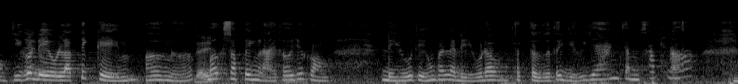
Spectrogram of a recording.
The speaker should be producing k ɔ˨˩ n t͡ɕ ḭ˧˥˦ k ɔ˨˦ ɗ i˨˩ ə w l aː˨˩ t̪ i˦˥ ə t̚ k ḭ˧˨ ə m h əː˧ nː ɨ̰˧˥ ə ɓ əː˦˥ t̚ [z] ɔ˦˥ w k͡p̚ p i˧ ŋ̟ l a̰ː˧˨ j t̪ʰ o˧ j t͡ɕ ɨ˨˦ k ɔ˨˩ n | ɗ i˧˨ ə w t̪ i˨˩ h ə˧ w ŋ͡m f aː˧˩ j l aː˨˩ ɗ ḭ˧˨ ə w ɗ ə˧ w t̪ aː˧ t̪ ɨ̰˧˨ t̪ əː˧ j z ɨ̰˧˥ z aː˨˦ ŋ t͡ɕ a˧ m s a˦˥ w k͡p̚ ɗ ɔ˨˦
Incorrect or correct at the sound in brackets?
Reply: incorrect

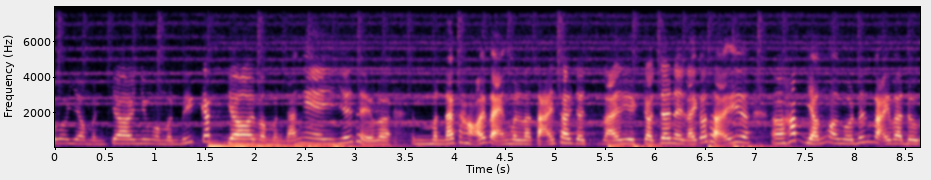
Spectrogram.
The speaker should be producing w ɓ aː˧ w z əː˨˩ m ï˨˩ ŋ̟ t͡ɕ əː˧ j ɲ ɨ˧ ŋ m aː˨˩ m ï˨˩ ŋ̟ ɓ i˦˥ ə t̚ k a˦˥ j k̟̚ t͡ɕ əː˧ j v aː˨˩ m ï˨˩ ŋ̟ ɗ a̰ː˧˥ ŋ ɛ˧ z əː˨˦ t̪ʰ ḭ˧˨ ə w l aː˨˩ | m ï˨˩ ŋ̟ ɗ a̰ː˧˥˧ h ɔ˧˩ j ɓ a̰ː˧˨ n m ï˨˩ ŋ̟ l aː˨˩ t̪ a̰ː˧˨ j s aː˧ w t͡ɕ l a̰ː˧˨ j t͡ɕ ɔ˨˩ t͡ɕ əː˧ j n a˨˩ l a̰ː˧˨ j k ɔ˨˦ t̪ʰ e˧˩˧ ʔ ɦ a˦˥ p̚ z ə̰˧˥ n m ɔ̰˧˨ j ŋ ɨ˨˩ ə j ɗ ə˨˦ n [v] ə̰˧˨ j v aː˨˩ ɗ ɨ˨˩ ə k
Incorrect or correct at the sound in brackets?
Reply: correct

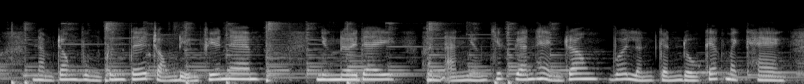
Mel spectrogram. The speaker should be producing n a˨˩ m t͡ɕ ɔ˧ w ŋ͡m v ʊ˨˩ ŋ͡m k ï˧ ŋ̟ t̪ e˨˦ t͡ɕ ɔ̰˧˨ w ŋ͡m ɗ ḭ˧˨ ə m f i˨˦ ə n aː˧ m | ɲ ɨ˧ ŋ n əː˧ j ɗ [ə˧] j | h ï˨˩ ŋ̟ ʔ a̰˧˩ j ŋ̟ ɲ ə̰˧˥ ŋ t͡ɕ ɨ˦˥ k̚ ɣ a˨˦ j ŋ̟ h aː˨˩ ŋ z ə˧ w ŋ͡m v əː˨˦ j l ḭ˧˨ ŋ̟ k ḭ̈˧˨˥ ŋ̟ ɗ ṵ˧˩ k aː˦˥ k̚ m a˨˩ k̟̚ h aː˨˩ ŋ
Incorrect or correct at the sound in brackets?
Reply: correct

